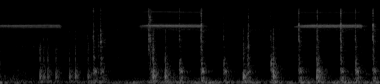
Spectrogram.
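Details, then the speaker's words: 2006 Ford Crown Victoria power window that intermittently failed, now won't go down: bursts of sharp, uneven clicks heard from the motor inside the door over the door chime when the switch is pressed; owner thinks the motor is jammed. "so I can actually hear it down there in the motor so I think the motor might be jammed"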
